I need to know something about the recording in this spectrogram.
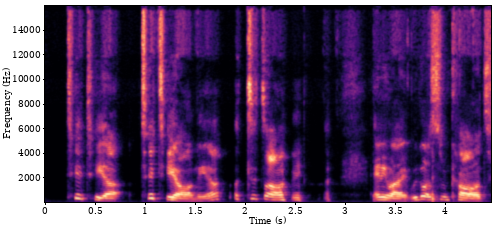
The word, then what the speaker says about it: Titania: laughing at me because I've been pronouncing these totally the wrong way so they're actually uh Titania's Fortune cards Titania but I've been calling her what was I calling her titiana titiana I was calling her titia titiania a Titania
